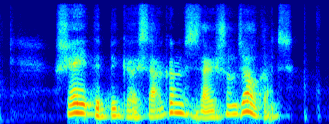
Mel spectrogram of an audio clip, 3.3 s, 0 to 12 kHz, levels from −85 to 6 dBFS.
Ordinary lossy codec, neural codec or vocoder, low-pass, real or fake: Opus, 64 kbps; codec, 16 kHz in and 24 kHz out, 0.9 kbps, LongCat-Audio-Codec, four codebook decoder; 10.8 kHz; fake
